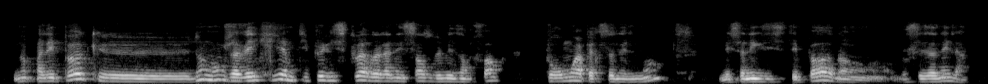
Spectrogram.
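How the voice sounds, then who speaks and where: A woman with a very deep, low pitch and a dark, mellow tone speaks at a fairly slow pace, her pitch swinging very widely and her loudness rising and falling sharply. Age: 70s. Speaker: mother sharing birth story. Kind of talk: podcast interview.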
